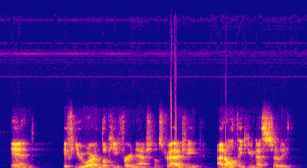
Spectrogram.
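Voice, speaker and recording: A man with an American accent talks at a fairly quick pace and a medium pitch, with ordinary pitch variation. Audible room echo surrounds his voice. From United States. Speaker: tech executive. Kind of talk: fireside chat interview. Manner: hesitant, many fillers.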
